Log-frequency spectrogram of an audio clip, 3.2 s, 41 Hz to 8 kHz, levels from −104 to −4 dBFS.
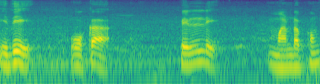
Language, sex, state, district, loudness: Telugu, male, Andhra Pradesh, Manyam, -17 LUFS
